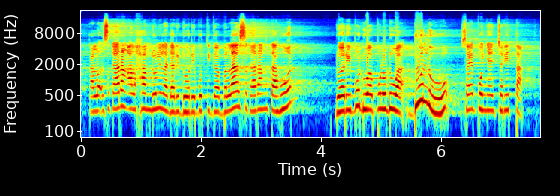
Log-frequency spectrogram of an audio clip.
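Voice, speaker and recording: A high-pitched woman's voice at a fairly slow pace, with noticeable background noise. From Jakarta, Indonesia. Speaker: religious preacher and parenting speaker. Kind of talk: sermon. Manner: animated.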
